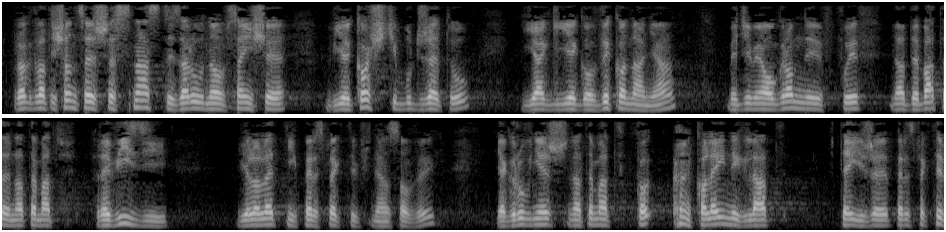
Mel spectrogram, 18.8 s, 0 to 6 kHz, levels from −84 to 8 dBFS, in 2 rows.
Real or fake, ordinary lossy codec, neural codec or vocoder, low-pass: real; none; none; 5.4 kHz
